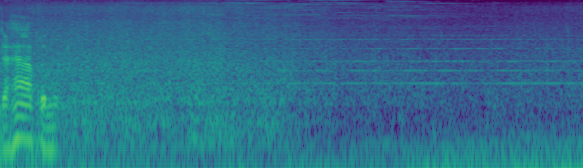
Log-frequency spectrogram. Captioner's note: ocean waves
